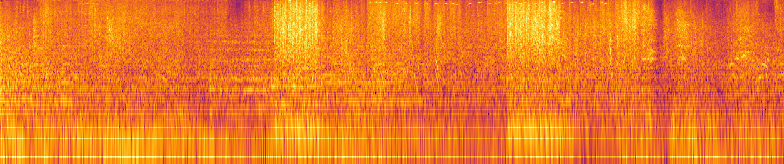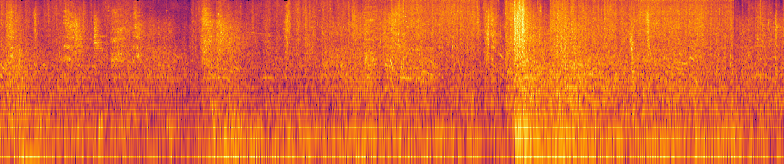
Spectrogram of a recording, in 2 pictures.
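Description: Distant battle noise rumbles steadily.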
